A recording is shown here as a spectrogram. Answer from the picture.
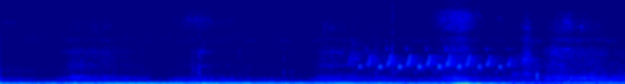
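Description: Outdoor ambience with a bird singing a quick series of high chirps about halfway through. A low thump close to the microphone comes near the end of the chirping, while the bass is handled.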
